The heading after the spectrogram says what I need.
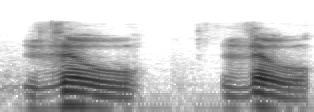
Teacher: give me a good th here at the beginning instead of so or though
